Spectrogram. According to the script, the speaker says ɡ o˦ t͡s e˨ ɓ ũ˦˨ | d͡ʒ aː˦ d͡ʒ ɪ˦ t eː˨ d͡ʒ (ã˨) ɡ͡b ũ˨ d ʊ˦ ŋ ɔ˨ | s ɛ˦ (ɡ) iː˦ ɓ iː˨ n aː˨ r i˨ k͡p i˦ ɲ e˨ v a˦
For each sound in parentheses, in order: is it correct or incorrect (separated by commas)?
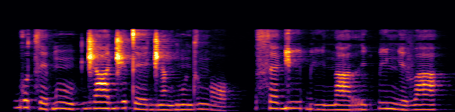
correct, correct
